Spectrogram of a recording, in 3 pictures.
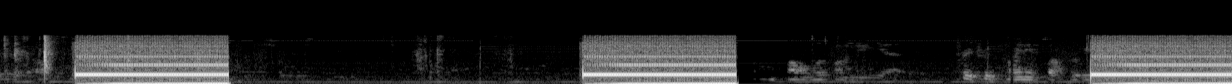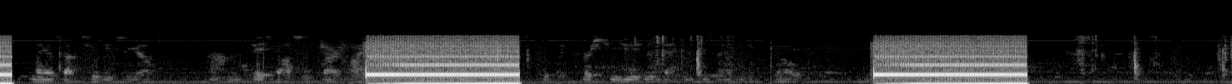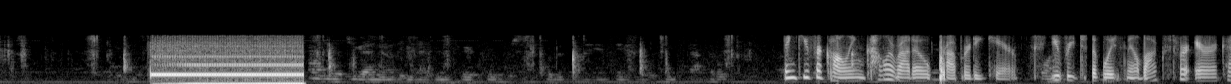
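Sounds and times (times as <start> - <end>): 
telephone ringback during a call transfer: 0.8 - 2.3, 5.8 - 7.4, 10.9 - 12.5, 16.0 - 17.6, 21.0 - 22.6, 26.2 - 27.7
speech: 1.1 - 2.2, 33.0 - 36.9.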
